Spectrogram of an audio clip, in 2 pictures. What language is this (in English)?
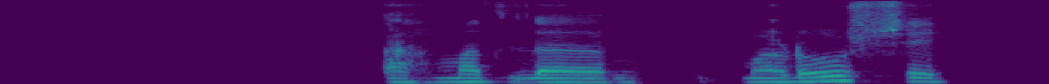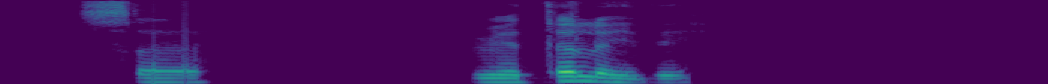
Pashto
